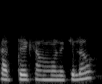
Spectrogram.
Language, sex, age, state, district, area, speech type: Tamil, female, 18-30, Tamil Nadu, Perambalur, rural, conversation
